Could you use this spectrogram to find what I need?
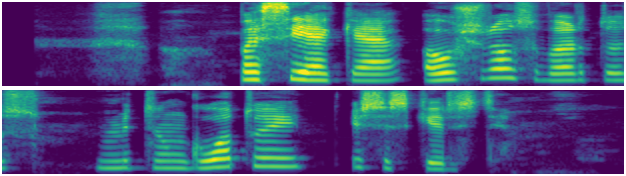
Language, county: Lithuanian, Tauragė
